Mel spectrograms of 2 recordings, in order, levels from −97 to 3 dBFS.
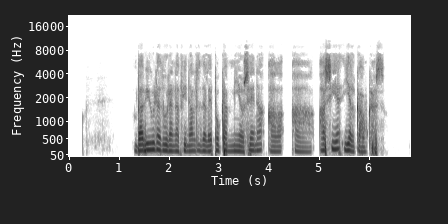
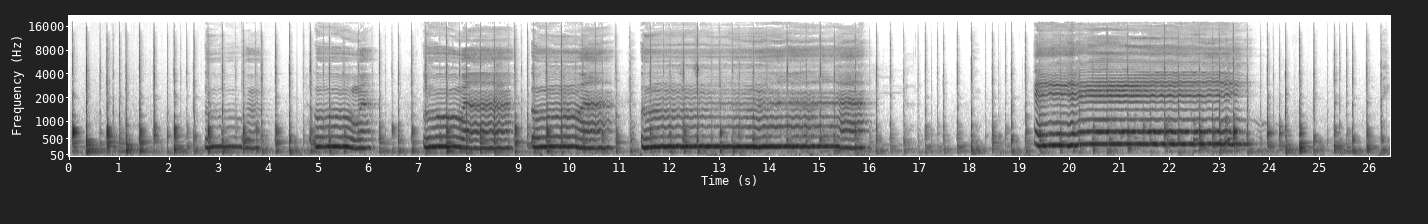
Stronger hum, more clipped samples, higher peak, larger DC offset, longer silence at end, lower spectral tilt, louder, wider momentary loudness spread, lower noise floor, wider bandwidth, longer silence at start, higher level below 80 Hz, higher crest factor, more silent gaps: neither; neither; about the same, 0 dBFS vs 0 dBFS; neither; first, 0.55 s vs 0 s; about the same, -6.5 dB/octave vs -5.5 dB/octave; second, -24 LUFS vs -19 LUFS; second, 13 LU vs 17 LU; first, -79 dBFS vs -41 dBFS; second, 7.6 kHz vs 17.5 kHz; first, 1.3 s vs 0.05 s; first, -46 dBFS vs -52 dBFS; about the same, 24 dB vs 20 dB; neither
